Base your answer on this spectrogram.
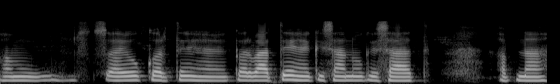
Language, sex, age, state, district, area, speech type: Hindi, female, 30-45, Uttar Pradesh, Ghazipur, rural, spontaneous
